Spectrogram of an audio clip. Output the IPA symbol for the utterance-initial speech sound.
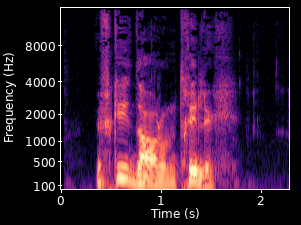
ə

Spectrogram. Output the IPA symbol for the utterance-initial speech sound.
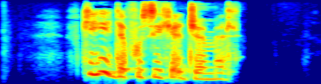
f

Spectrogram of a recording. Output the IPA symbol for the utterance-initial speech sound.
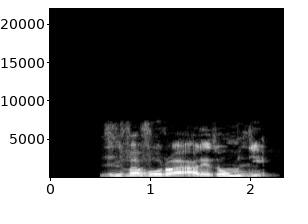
ð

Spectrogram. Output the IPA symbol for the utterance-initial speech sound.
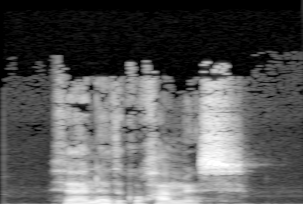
θ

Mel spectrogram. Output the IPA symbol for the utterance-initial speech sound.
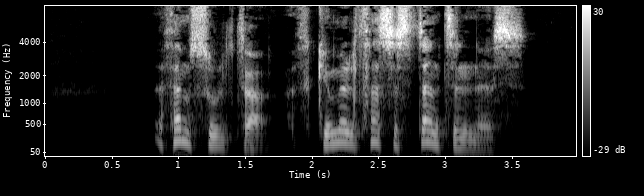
θ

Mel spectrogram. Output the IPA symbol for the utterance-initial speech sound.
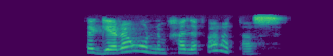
θ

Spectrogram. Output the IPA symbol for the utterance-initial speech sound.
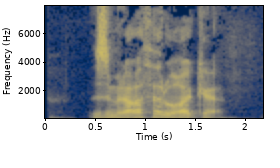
z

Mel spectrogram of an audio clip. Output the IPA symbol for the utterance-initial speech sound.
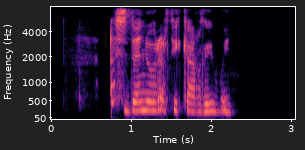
æ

